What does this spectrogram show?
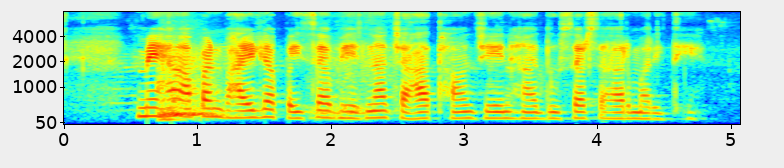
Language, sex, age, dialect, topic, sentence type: Chhattisgarhi, female, 18-24, Western/Budati/Khatahi, banking, statement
